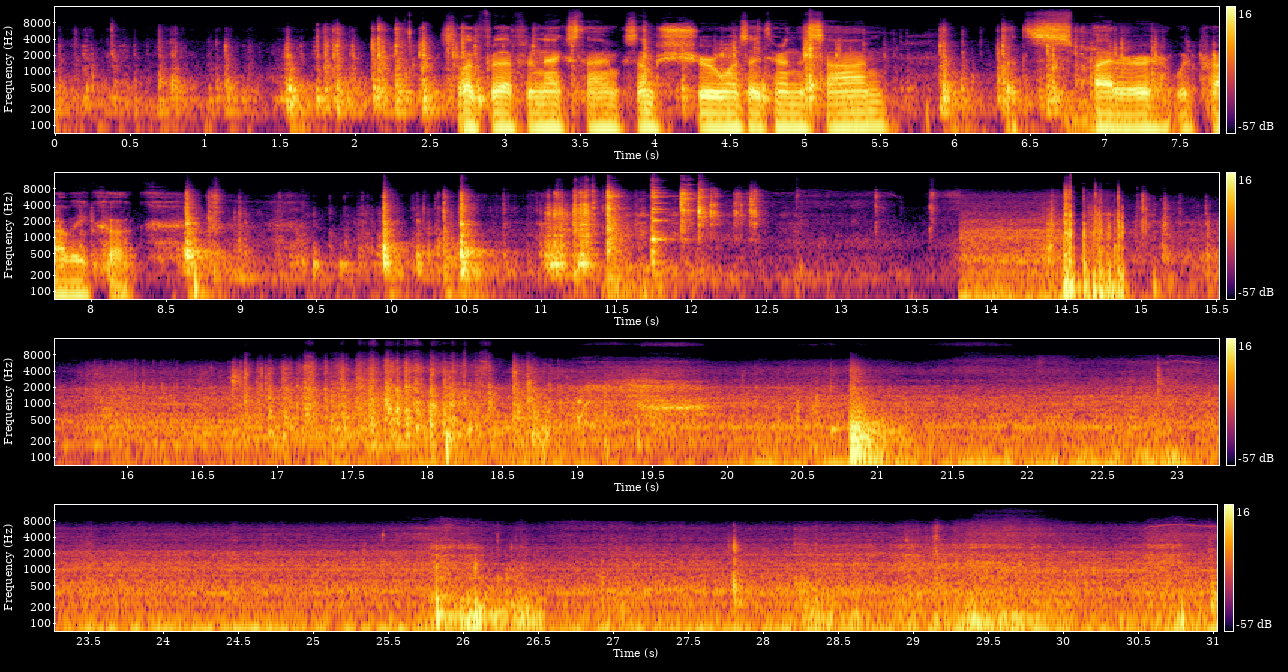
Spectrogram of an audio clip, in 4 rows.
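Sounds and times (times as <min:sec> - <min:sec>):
knocks and rattles: 0:00.0 - 0:12.5, 0:16.7 - 0:19.0
hardware clicking and clinking: 0:03.8 - 0:12.6
steady low hum: 0:17.6 - 0:31.0.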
